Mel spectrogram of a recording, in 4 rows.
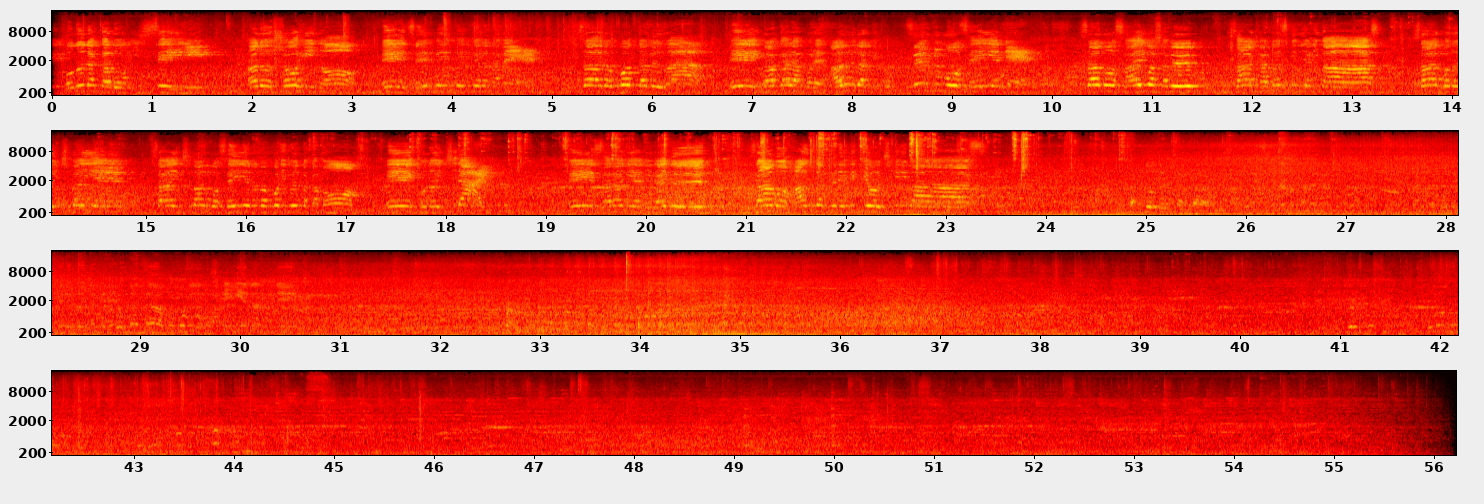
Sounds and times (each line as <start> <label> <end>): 0.0 customer 56.2
12.0 watch vendor 30.8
